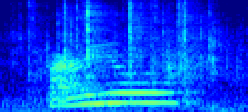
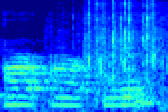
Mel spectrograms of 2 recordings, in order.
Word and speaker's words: farro: Italian barrio grains. I'm not sure if I said that right. It's Farro.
